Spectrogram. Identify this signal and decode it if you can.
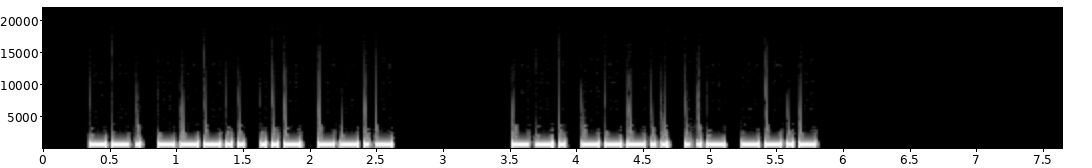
Morse code, heard as a keyed tone, about 28 wpm, 700 Hz. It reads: G8UQ G8UQ
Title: DXCC-100 Call Signs - 4 Characters - Repeated 2x - 28wpm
